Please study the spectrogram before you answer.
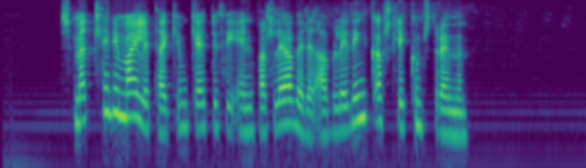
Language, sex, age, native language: Icelandic, female, 40-49, Icelandic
